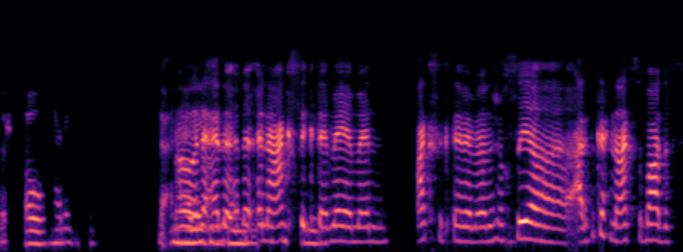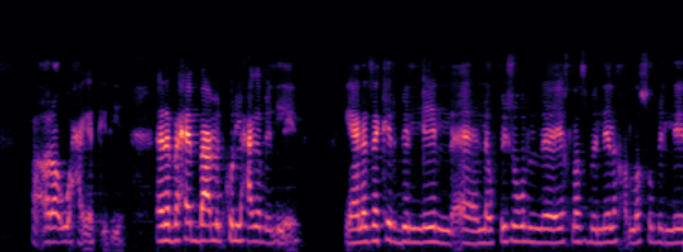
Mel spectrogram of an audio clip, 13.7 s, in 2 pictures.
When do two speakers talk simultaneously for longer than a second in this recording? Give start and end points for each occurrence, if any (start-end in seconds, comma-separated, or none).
1.8-3.3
